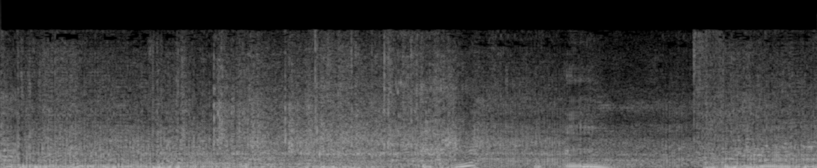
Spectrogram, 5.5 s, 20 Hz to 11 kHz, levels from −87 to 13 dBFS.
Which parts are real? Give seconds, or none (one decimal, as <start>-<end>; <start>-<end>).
1.7-2.6; 3.9-4.4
